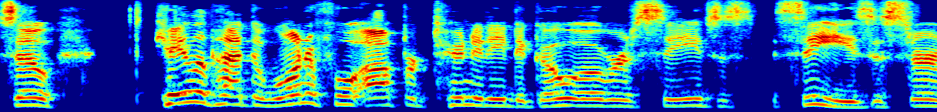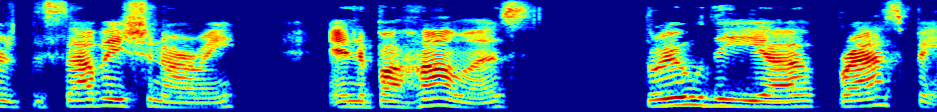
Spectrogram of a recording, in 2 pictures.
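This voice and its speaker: A man with a slight West Virginia accent speaks at a moderate pace, with a high pitch and a bright, sharp tone. The background is quiet. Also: ordinary pitch variation. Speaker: podcast host. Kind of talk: casual chat.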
